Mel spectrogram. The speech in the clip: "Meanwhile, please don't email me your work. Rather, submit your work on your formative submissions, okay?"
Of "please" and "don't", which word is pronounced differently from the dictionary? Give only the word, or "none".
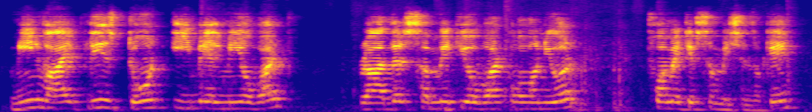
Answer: none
